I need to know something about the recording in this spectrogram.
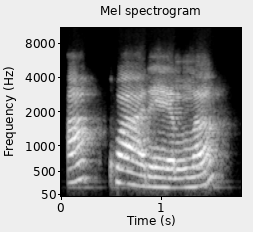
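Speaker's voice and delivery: Aquarela drawn out with a clear kw; slow teaching read. Shown as a demonstration. Teacher reading the word list to pupils, slowly. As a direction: stretch Aquarela as a-kwa-re-la. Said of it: "Tá vendo como eu ouço o som do U?".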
